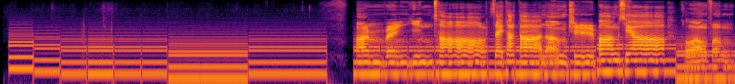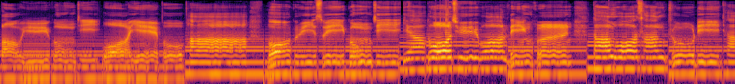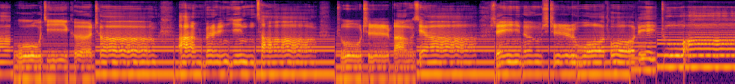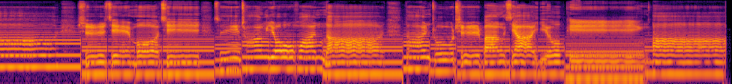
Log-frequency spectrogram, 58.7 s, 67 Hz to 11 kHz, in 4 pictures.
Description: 独唱（第四声）
主翅膀下-独唱（第四声）.mp3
